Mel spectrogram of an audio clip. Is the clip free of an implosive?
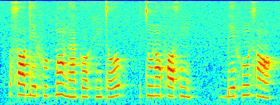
yes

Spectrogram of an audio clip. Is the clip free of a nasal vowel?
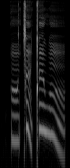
no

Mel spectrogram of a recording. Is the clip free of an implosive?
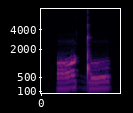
yes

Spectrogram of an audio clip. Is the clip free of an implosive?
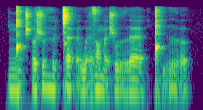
yes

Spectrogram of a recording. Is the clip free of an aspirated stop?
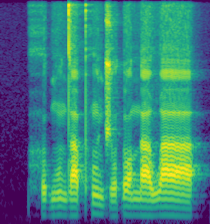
no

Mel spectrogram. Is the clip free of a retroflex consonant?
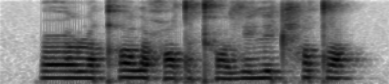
no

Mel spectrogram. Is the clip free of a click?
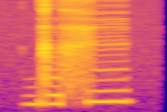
yes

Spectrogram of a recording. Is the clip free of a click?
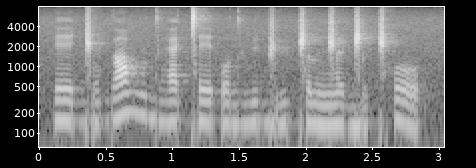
no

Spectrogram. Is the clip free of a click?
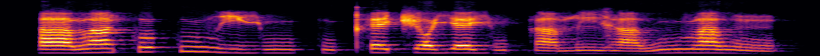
yes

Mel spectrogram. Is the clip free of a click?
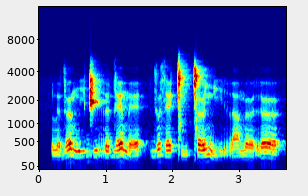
no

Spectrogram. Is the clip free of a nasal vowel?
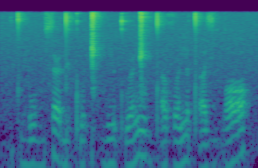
yes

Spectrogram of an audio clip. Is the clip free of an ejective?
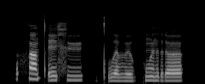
no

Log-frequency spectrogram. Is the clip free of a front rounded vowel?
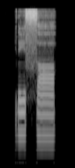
yes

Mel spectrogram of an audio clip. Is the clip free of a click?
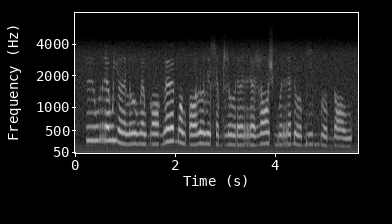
yes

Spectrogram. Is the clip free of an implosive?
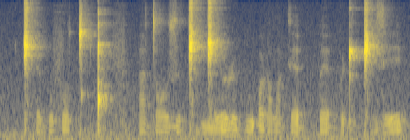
yes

